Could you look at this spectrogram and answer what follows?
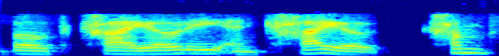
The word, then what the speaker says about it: coyotl: And the word was spelled C-O-Y-O-T-L, but the L in the Nahuatl language is a silent L. And so the name would have been pronounced coyote.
